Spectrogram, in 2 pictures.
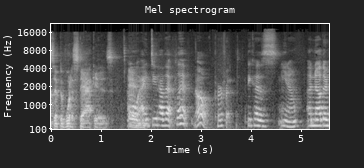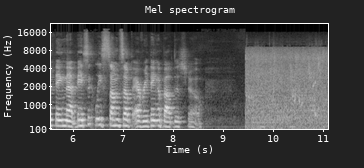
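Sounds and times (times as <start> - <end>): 
speech: 0.0 - 8.6
shower water running: 9.4 - 11.1.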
